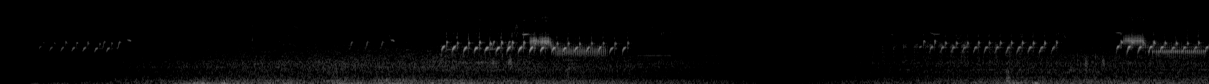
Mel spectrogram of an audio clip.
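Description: A pair of bokmakieries duetting: bouts of fast clipped notes, about ten a second, with lower notes from the partner joining in, and a brief silent break a little past the middle.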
